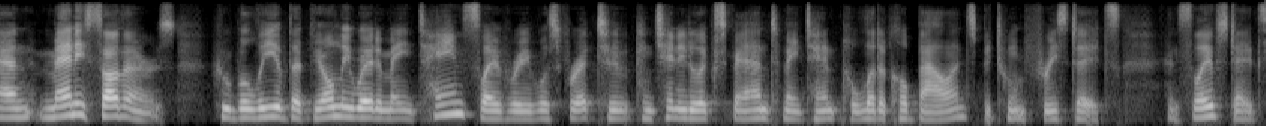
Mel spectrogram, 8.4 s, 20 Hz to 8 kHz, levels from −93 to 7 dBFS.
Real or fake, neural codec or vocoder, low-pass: fake; codec, 16 kHz, 1 kbps, FunCodec, trained on Chinese and English, 50 frames a second; 7.2 kHz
